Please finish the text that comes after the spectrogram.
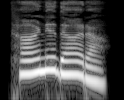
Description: ♪ ṭhāṇedāra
